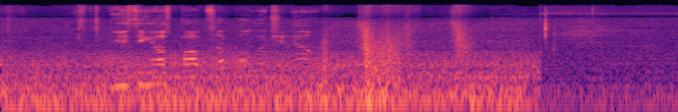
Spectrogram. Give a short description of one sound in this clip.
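A car's engine and tyres rumble steadily from inside the car.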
